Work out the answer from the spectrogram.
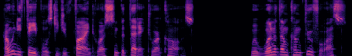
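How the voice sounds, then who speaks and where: A man's voice: medium pitch, animated, brisk, dry recording, studio quality, natural voice. A man voicing an indignant, scheming talking farm animal in a theatrical, emphatic manner for a comic dub.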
